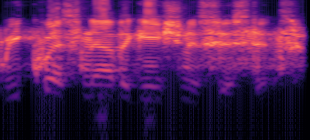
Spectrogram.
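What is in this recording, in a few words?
"request navigation assistance", English; Messages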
